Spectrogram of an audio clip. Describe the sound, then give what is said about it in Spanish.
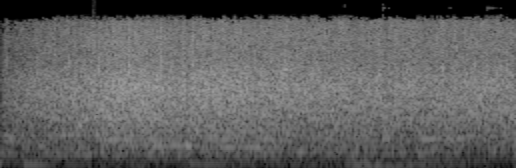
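Steady, dense applause from a crowd greeting the president of the Community of Madrid as she receives an award from the Asociación de Víctimas del Terrorismo. A continuous loud crackle of many hands clapping without pause for about five seconds, with no voices over it. “Ya ven ustedes, aplauso cerrado.”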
